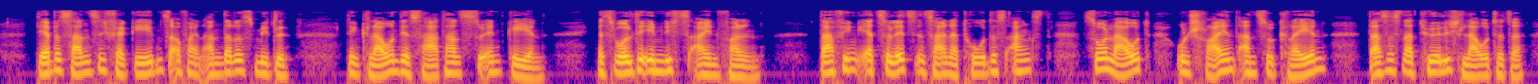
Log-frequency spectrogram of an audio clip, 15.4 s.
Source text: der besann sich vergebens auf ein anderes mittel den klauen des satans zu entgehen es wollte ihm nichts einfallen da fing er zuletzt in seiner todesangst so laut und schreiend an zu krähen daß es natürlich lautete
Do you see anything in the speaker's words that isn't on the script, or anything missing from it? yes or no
no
